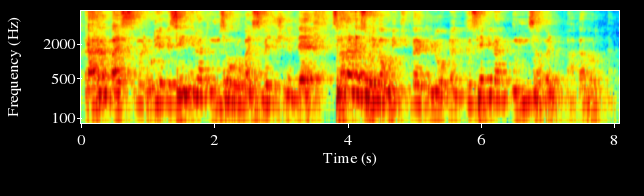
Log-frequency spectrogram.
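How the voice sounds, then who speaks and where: High-voiced pastor in an echoing church. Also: male voice, very animated, brisk, hardly any pauses, darkish tone. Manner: earnest, exhorting, with light laughs. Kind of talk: sermon. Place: church sanctuary. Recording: echoey church hall from far off.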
